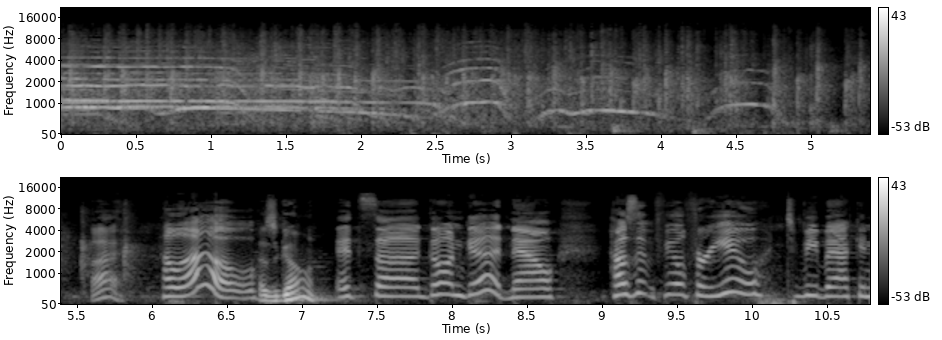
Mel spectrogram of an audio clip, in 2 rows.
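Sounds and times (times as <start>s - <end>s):
whoops and cheers: 0.0s - 5.1s
studio audience applause: 0.0s - 5.8s
speech: 5.6s - 10.7s.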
